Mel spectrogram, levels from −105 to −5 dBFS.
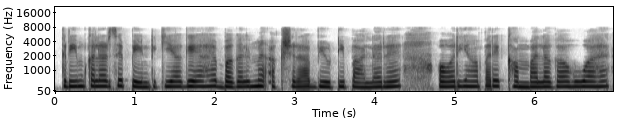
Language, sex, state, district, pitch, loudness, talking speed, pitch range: Hindi, female, Maharashtra, Chandrapur, 240 Hz, -15 LUFS, 180 wpm, 230-250 Hz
